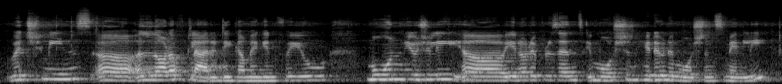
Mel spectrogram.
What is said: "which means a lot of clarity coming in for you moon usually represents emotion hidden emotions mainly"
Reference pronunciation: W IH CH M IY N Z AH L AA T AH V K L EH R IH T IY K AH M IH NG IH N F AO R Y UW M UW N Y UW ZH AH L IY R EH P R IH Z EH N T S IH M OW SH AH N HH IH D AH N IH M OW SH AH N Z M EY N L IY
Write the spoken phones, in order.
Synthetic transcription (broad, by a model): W IH CH M IY N Z AH L AA T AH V K L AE R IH T IY K AH M IH NG IH N F AO R Y UW M UW N Y UW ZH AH L IY R EH P R IH Z EH N T S IH M OW SH AH N HH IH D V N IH M OW SH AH N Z M EY N L IY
